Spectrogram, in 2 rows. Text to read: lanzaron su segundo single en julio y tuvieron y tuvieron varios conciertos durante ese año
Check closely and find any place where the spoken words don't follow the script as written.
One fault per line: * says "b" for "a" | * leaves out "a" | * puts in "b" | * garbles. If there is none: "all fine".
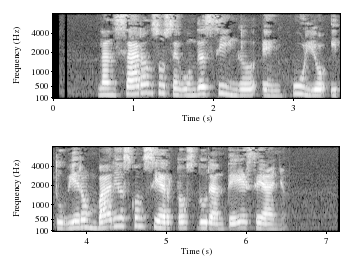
* leaves out "y tuvieron"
